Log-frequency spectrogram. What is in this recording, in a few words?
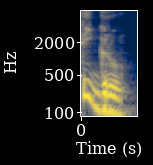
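"tiger", Romanian; gcompris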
